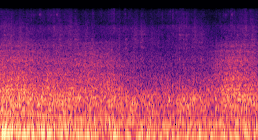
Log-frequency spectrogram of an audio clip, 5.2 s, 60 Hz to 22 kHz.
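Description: In the Farming Simulator 15 game, a train rolls along with a steady, loud, unbroken rumble and faint rail clatter, heard alone without talk.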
